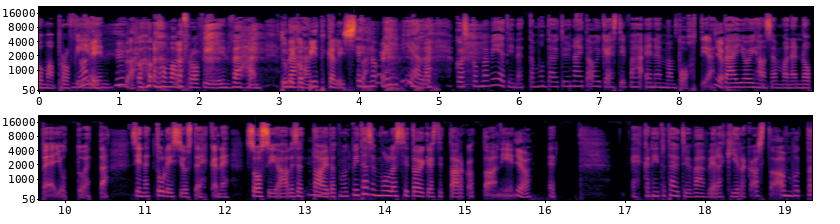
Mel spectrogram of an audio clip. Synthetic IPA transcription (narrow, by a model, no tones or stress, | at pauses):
ʔomɑmprofiːlinhyʋæ̰omɑmprofiːlinʋæhænt̪uʋiækoæit̪kælḭst̪ɑnoeiʋielækoskɑmæmiet̪inet̪ːæmunt̪æyt̪yːnæit̪æoikeːst̪iʋʋæhæ̰ʔenemːæmpoht̪iɑ̰ettt̪æːejoiɦɑnsemːonennopḛːjṵt̪ːuḛt̪ːæsinːet̪t̪ulisjust̪ehkæne | sosiɑ̰ːliset̪tɑidot̪mut̪mit̪æsemulːessit̪oikeːst̪it̪tɑrkot̪ːɑ̰ːnḭːnet̪ | ehkæniːt̪æt̪æyt̪yːʋæhæʋʋielækirkɑ̰st̪ɑ̰ːmmut̪ːɑ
